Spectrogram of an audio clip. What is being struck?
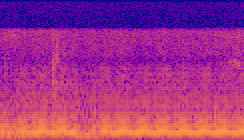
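Nothing is struck.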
